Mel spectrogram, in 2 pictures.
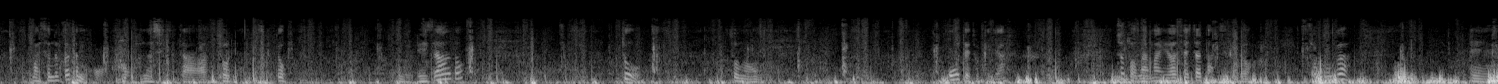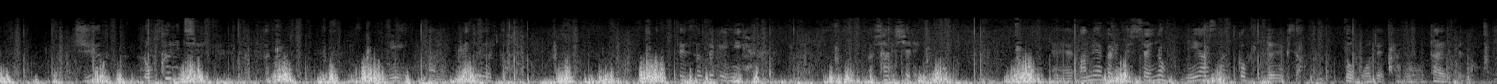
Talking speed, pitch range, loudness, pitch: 185 characters per minute, 85-110 Hz, -20 LUFS, 100 Hz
